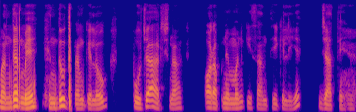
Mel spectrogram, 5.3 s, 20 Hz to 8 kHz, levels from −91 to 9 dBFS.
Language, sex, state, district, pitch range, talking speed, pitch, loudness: Hindi, male, Uttar Pradesh, Budaun, 125-140 Hz, 190 wpm, 130 Hz, -22 LUFS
